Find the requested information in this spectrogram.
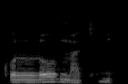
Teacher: Ada jeda di antara kata kullu dan juga matni.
